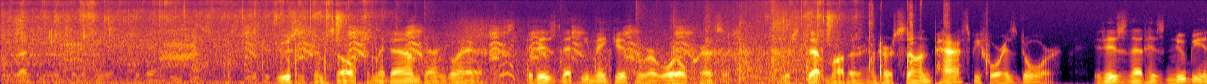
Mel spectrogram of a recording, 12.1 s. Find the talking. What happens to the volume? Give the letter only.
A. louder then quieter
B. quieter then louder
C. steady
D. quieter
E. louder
E.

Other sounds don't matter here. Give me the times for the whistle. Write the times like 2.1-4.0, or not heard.
not heard.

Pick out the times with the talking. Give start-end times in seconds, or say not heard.
0.0-12.0.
